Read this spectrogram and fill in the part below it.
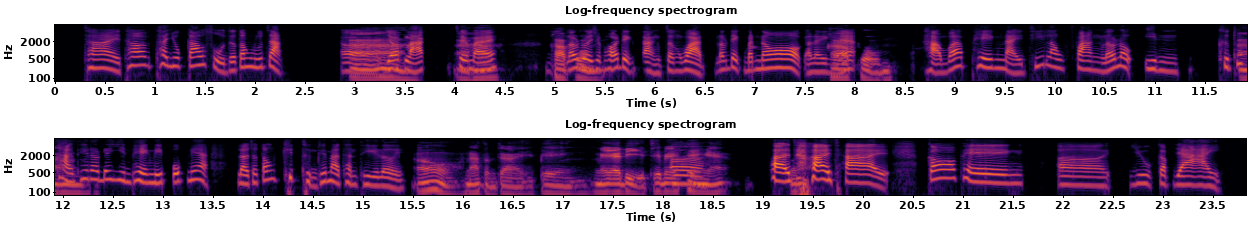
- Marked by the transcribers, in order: laughing while speaking: "ใช่"
- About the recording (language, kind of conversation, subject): Thai, podcast, เพลงแรกที่คุณจำได้คือเพลงอะไร เล่าให้ฟังหน่อยได้ไหม?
